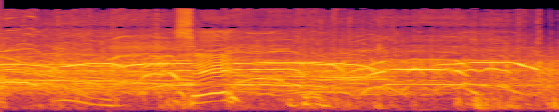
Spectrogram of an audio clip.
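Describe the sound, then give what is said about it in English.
A church audience, the third-service attendees, cheers and shouts loudly, with many overlapping whoops and yells rising and falling over a steady wash of clapping, sustained at full volume for the whole stretch. “Now, if you are typically part of third service, let's hear a loud shout and a round of applause.”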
